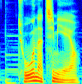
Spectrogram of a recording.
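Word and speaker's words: 좋은 아침이에요: Joeun achimieyo. Almost perfect. Just smooth out the transition between achim and ieyo.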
